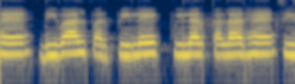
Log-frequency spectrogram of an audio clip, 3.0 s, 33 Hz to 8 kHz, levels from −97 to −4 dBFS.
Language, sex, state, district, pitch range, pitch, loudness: Hindi, female, Uttar Pradesh, Etah, 220-240 Hz, 230 Hz, -18 LUFS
